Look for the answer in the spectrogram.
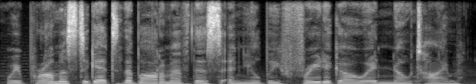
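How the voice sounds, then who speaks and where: Dark-toned, calm woman agent acted. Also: lowish voice, soft background music, lightly acted. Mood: placating. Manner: measured, reassuring. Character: calm, conciliatory female FBI agent. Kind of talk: audio drama acting.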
